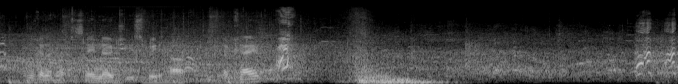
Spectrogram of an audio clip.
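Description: A large audience laughs and cheers in a big hall.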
